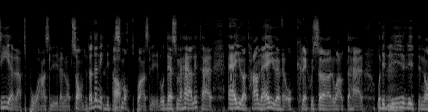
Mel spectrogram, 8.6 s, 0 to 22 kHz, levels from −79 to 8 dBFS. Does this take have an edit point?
yes; 2 cuts; at 2.1 s, 5.6 s

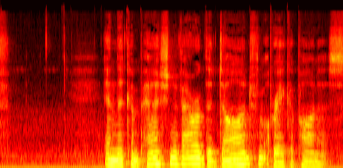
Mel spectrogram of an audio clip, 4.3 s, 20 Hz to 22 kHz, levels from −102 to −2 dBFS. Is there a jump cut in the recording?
yes; 3 cuts; at 1.5 s, 2.5 s, 3.3 s

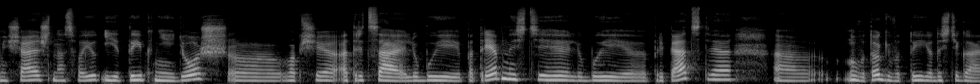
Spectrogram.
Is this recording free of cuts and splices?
no; 2 cuts; at 1.0 s, 1.4 s

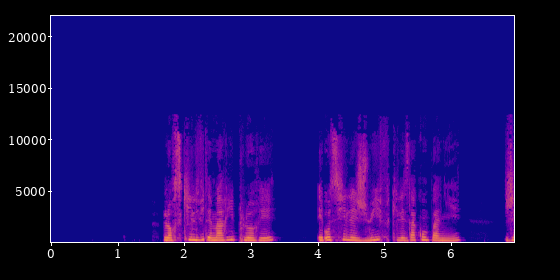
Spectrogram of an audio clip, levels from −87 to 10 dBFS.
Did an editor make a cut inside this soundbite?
yes; 3 cuts; at 2.3 s, 4.1 s, 5.3 s

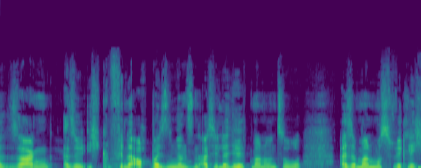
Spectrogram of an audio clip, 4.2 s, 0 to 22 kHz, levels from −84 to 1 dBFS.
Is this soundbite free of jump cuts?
yes; 0 cuts

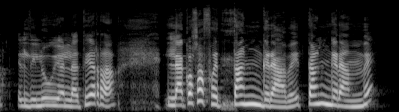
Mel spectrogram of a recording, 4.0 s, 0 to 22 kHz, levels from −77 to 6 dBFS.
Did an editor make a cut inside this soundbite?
no; 0 cuts

